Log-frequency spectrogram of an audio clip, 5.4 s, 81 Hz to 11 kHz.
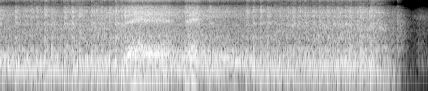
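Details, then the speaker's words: Husqvarna 288XP two-stroke chainsaw idles fast and uneven with a raspy rattle and a brief rev while the chain keeps creeping at idle; adjusting the idle calms it only slightly, and the owner suspects an old, worn clutch. "Once it warms up real good and idles down, I play with the idle on that thing a bunch, trying to get it to that change speed right, and it kind of calms down a little bit, but it still it acts like a worn clutch"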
